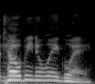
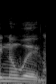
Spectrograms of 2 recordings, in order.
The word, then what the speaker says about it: Nwigwe: No, you said it right. – How you say it? Toby Nwigwe. – Toby Nwigwe.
